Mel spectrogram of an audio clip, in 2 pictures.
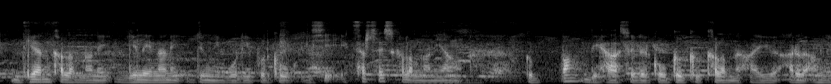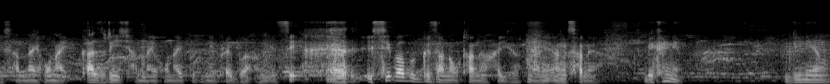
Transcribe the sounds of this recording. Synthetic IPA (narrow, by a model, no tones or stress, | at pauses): dijankʰalamnaniɡelenanidɯŋnibodipʰuɾkʰɯwisḭʔek̚saɾsajskʰalamnaniaŋ | ɡ̥ɯ | b̥aŋdehaselɯɾkʰɯwɡɯɡɯkʰalamnɯhajɯaɾɯa̰ŋnisannːajhɔnajɡazɾisamnajhɔnajpʰɯɾinipʰɾajbɯaŋnisḛ | isibabɯɡɯzanawtʰanɯhajɡɯnaniaŋsanɯ | bekʰajni | dinijaŋ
